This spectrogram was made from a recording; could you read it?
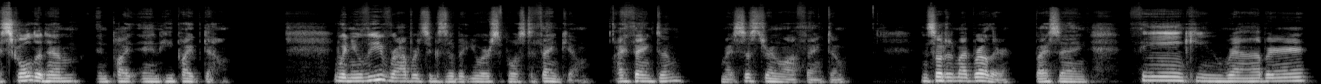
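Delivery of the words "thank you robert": mock, pointedly sarcastic, insincere tone. Retelling how my brother thanked the man whose exhibit we left: mock-sarcastic thank-you. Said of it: "in a sarcastic tone".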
